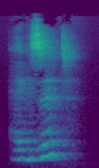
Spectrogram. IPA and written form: ɛg zɪt (exit)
